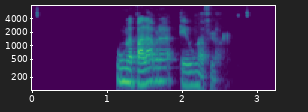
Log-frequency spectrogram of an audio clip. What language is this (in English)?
Galician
